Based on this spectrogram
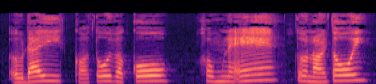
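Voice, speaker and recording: A woman's voice: on the high side, moderate pace, darkish tone, close to an everyday voice. A woman voicing a cocky young rich man in his early twenties who talks in a mocking, curt way.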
